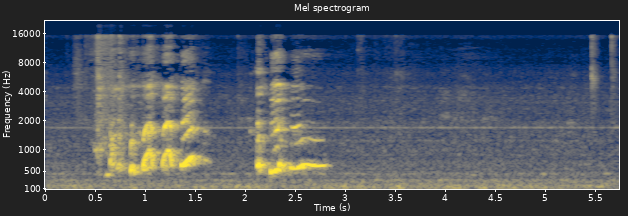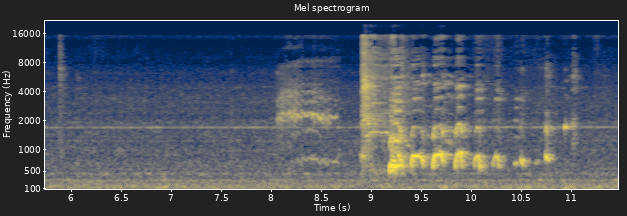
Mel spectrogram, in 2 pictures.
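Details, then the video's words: Cat making funny sounds, loud bursts of rapid, stuttering meows, choppy, pulsing cries repeated in quick clusters, with two bursts early, then a pause, then a longer chattering run; low hum in the background. "Kitty makes funny sounds"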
